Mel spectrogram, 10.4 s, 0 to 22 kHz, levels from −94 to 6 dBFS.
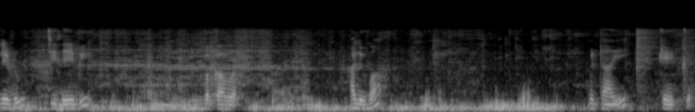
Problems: none marked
